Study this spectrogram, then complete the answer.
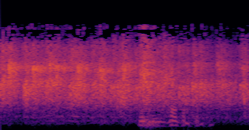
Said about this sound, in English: Anyone, you're here for the first time? Okay, give a big hand clap.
